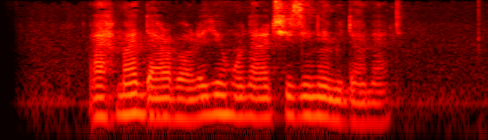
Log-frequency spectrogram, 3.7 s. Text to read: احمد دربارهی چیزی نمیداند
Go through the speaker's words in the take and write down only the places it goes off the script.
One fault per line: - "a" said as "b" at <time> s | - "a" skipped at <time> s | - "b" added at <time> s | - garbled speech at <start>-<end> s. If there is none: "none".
- "هنر" added at 1.6 s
